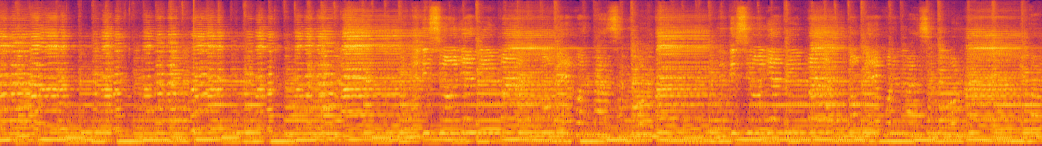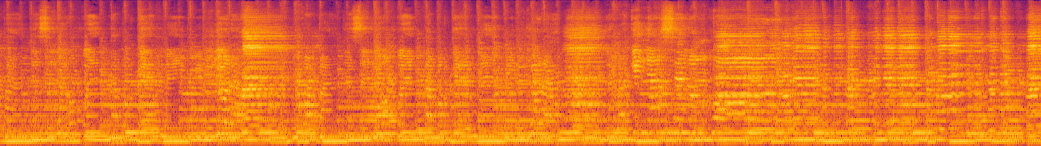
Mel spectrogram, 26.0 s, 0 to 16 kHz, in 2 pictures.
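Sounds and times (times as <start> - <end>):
accordion melody: 0.0 - 26.0
bajo sexto: 0.0 - 26.0
electric bass: 0.0 - 26.0.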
